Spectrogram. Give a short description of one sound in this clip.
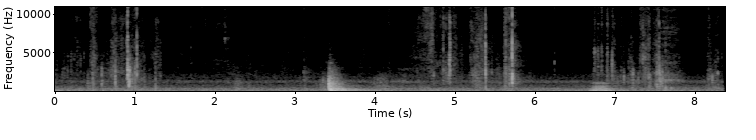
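Light taps and clicks sound on a tabletop.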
